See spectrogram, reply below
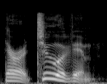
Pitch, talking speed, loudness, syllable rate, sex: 175 Hz, 280 wpm, -18 LUFS, 8.3 syllables/s, female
